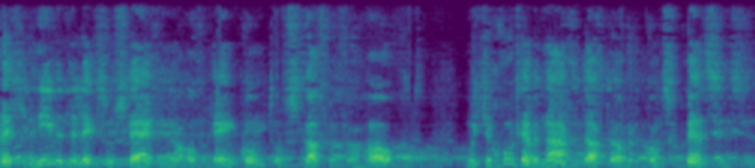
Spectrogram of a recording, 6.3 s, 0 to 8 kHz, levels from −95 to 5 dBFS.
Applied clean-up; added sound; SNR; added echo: neural separator model SepFormer DNS4.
